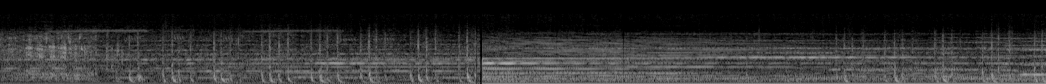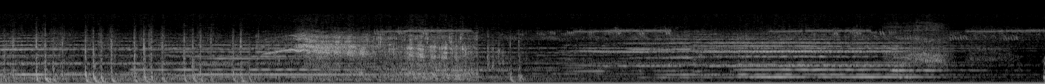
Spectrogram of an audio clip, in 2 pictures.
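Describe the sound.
A horse-drawn carriage rolls along with many rhythmic clip-clopping hooves, and a horse gives loud, high whinnying neighs later on.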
